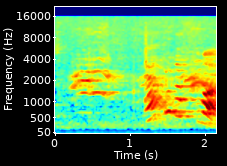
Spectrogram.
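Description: A child's high-pitched voice speaking lines, in two short phrases.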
